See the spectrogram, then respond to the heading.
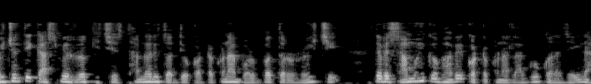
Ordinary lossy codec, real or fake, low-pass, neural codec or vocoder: none; real; 7.2 kHz; none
